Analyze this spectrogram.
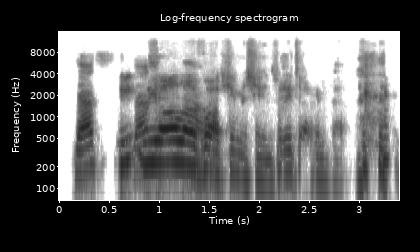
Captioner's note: laughter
